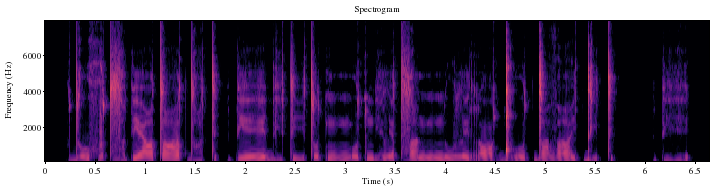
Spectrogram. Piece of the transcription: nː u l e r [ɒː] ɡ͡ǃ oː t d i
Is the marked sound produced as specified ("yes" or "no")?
yes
